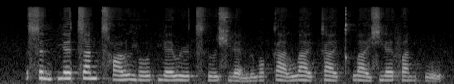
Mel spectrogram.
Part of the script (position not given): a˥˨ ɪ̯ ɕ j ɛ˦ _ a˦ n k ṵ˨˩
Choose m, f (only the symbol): f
